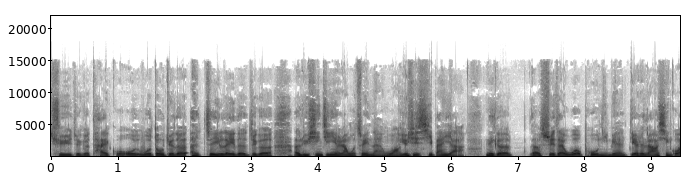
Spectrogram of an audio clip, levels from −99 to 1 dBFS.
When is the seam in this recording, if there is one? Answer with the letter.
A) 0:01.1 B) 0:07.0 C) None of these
C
